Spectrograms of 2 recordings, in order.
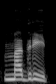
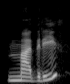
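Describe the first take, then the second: First: The word ends with a t sound. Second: The word ends with a z sound. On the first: "as if the last uh, letter was a T" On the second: "as if the word finished by a Z instead of a D"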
